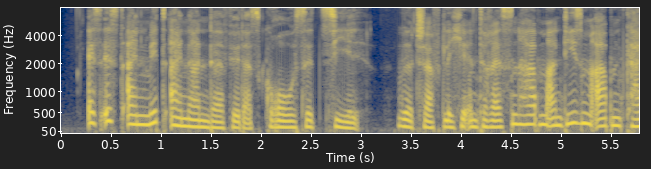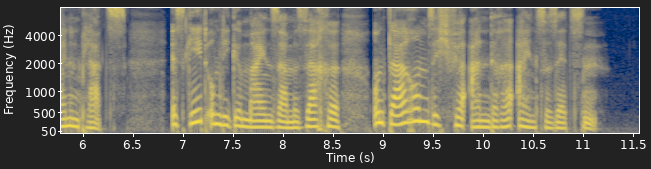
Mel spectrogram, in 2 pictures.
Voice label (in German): Offstimme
